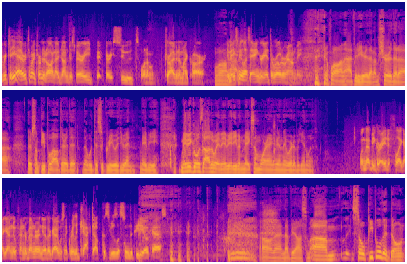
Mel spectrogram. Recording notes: over the phone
